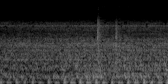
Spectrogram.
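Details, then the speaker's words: Honda Beat scooter after replacing mismatched variator rollers (three small, three large) with a matched set, test-ridden about 2 km: even, steady single-cylinder thump with no clatter or ticking; smooth normal idle. "sekarang sudah halus mesinnya coba kehidupan mesinnya Ok Google Hai suara mesin sudah halus"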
